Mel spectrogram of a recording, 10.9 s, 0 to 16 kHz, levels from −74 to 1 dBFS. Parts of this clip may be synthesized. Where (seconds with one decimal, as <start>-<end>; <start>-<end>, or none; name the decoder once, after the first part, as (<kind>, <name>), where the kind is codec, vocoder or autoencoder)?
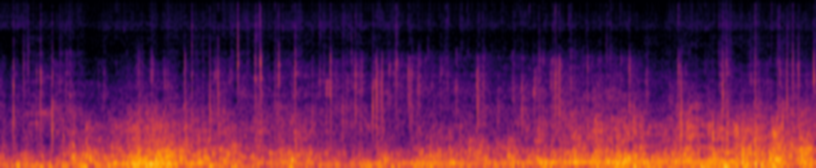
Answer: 0.0-5.3 (codec, SNAC); 8.6-10.9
